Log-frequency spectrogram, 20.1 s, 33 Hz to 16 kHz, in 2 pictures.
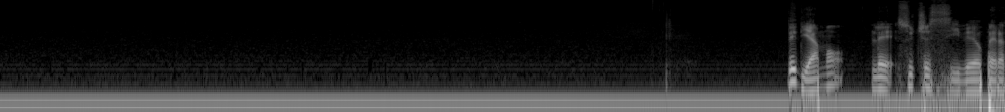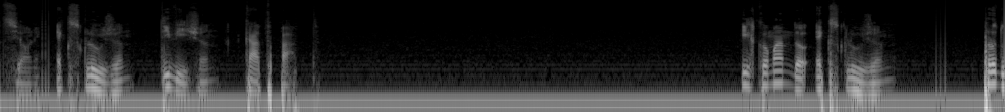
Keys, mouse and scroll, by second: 2.4 ctrl+d, 2.7-4.3 ctrl+drag, 5.2 ctrl+click, 7.6 click, 14.0 click, 15.9 click, 16.6 shift+click, 17.8 click, 18.8 click.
